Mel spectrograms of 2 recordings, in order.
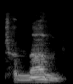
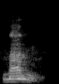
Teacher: you just go straight in without that vowel in between. You just go straight into that sound, tnan. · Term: one syllable word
